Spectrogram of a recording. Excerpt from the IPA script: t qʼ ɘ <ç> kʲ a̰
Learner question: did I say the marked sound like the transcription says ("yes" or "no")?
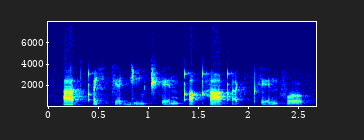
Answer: yes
